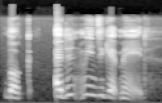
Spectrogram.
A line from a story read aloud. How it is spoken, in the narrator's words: Darcy blurts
